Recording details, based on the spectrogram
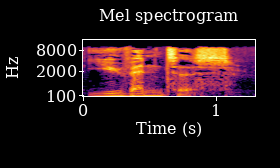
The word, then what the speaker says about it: Juventus: It's even difficult to find teams abroad in the top leagues in Europe other than Juventus. So, yeah. And that's almost a silent J, isn't it? It's a J as an I, nearly. The sort of Roman way, so to speak.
